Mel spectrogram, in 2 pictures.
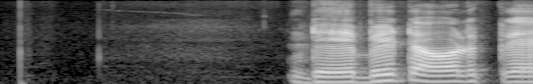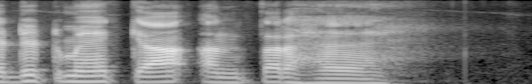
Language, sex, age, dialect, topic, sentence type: Hindi, male, 18-24, Awadhi Bundeli, banking, question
